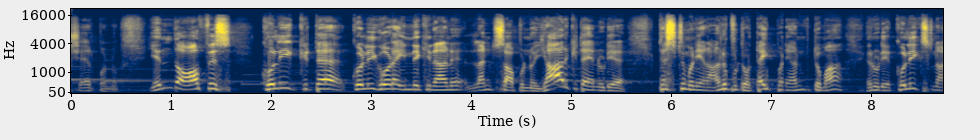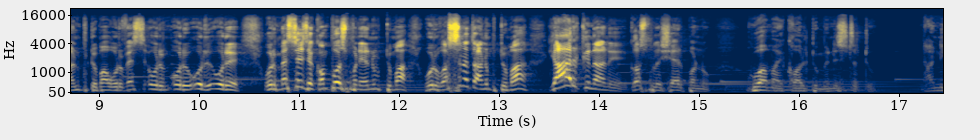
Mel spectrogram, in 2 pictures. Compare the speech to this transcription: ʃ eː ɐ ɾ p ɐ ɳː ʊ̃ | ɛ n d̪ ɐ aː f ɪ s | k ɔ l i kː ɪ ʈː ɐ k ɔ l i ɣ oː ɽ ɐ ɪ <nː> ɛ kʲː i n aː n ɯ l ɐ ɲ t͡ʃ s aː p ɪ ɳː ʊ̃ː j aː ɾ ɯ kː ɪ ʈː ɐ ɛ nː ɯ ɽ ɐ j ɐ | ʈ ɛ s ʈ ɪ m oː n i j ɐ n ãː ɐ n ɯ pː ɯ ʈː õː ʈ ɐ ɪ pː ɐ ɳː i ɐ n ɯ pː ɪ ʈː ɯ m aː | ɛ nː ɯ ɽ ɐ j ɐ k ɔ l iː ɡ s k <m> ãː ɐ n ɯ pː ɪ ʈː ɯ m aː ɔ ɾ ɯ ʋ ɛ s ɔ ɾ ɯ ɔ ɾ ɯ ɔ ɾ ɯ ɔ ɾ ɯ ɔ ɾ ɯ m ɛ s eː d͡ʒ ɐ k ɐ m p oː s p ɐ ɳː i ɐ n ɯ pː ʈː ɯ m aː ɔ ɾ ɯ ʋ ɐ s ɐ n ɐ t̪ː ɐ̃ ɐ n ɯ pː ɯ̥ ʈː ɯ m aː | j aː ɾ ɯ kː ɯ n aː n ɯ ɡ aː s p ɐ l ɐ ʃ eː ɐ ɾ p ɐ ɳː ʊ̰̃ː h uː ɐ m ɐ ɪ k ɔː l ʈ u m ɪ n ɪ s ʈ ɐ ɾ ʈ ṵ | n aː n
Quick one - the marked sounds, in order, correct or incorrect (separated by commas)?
correct, incorrect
